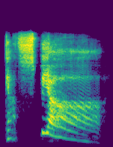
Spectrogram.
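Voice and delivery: drawn-out mock war cry, then a high "ha!"; hammed-up warrior shout in a Japanese accent; samurai battle yell. Shown as a demonstration. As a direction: yell the name like a lunatic samurai. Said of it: "you just yell with the top of your lungs".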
